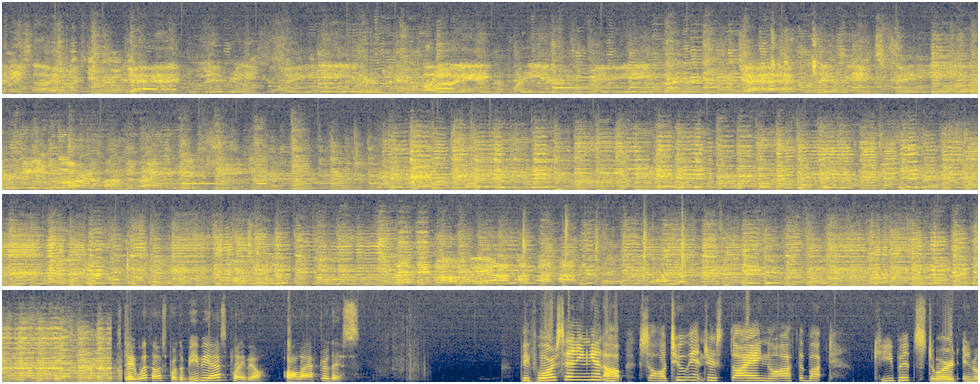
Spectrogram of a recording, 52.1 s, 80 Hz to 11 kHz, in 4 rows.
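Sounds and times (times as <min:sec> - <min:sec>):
accordion playing lively tune: 0:00.0 - 0:40.7.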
